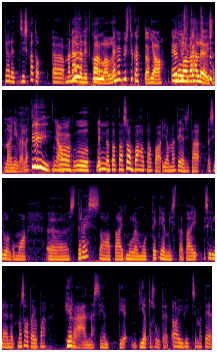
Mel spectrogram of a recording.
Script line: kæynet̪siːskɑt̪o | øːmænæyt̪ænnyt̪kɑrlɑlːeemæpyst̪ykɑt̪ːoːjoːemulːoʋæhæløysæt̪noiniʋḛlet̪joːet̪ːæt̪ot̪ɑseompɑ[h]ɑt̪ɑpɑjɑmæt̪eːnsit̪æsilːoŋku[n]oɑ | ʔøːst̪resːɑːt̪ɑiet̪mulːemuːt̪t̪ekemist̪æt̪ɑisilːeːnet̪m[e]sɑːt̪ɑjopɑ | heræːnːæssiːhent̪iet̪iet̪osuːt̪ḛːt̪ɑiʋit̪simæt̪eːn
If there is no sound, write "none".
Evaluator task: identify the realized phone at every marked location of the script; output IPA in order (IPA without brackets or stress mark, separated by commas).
h, m, æ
